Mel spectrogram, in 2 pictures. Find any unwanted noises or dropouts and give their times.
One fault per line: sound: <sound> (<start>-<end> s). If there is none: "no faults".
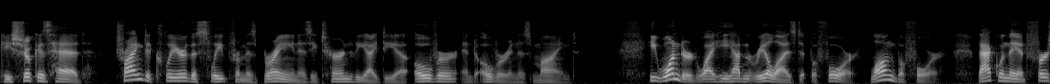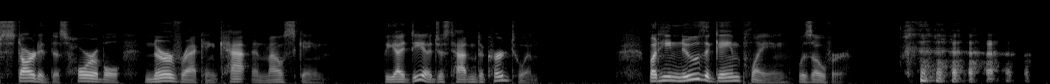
sound: laugh (19.5-20.8 s)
